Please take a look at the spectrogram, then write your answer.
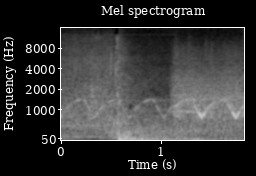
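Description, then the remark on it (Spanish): A police car siren wails in a rising and falling pattern, steady, with a brief low rumble of an engine or movement midway through, as a police car and a private car pull into a parking lot. “Un auto policial y otro particular ingresan al estacionamiento.”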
